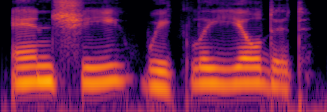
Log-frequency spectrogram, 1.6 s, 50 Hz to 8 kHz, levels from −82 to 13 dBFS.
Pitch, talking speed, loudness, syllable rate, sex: 185 Hz, 145 wpm, -16 LUFS, 4.1 syllables/s, female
